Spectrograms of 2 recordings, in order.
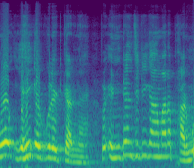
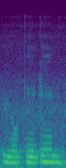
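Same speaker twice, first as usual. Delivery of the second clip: low, very soft, halting read-out; quiet word-by-word dictation in a lowered voice; slow dictation; 8 semitones lower, 18 dB quieter, much slower than usual. Real, not acted. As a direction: say it softly to yourself, word by word, with long pauses. Murmurs definition aloud, likely while writing.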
